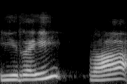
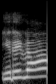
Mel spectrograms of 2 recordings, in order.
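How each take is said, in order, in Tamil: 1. இது பகுதிகளுக்கு இடையே இடைவெளி விட்டுப் பிரித்து சொல்லப்படுகிறது. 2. இது ஒரே தொடர்ச்சியான சொல்லாக சொல்லப்படுகிறது. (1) "அப்படியே பிரிச்சு" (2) "ஒரு வார்த்தை மாதிரி இருக்கு"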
